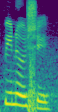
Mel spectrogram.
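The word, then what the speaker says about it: Pinochet: Military corp general Augusto पिनोशे, pronounced पिनोशे, and army general lead the corp.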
